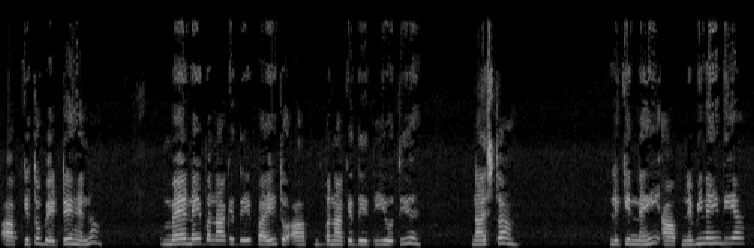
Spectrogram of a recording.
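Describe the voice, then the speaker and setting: A woman's voice: very high voice, steady tone, moderate pace, long pauses, no room sound. A woman voicing an aggrieved young newlywed wife who argues indignantly with her in-laws, in a dry close recording. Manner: indignant, complaining.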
